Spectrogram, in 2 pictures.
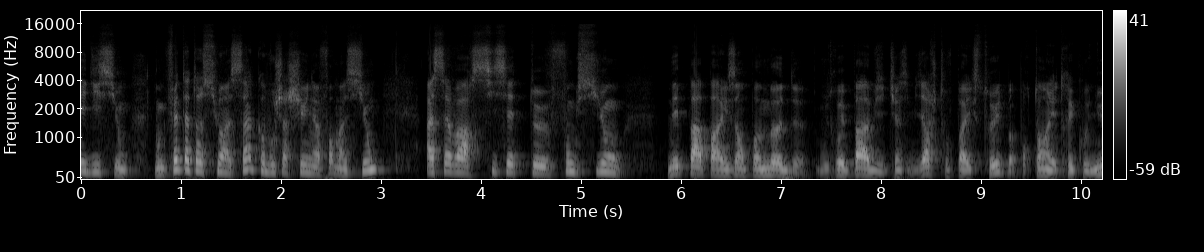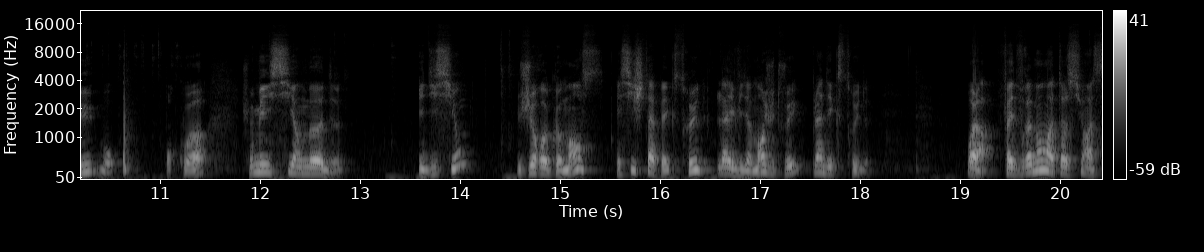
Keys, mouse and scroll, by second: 10.2 BackSpace, 13.3 Tab, 14.4 space.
